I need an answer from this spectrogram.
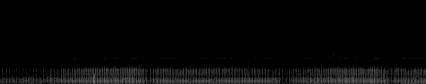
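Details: Cat purring in stereo with no talking, a deep, rich, resonant rumble in long breaths, with brief dips between inhale and exhale.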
